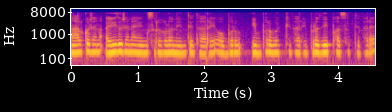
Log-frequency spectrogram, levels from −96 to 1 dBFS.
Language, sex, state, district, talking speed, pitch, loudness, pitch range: Kannada, female, Karnataka, Dharwad, 130 wpm, 185 Hz, -17 LUFS, 180-190 Hz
